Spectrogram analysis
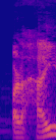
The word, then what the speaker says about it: پڑھائی: میں بھی ڑے ہے، اور پڑھائی کا تلفظ پڑھائی نہیں کرنا چاہیے، اس کا درست تلفظ ہے پڑھائی۔ اساتذہ کرام سے یہ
